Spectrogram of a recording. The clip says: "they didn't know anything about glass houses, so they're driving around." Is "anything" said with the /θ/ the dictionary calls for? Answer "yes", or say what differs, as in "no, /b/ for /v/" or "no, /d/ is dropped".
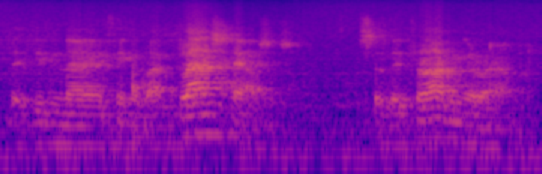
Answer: yes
